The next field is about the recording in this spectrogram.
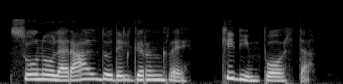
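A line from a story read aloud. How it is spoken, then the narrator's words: Confident voice. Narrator (Italian): Con voce sicura il poverello di Assisi rispose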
